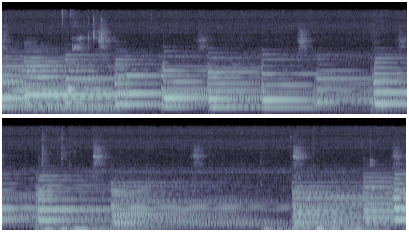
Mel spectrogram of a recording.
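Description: Instrumental background piano music: a gentle melody of held notes, one after another.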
